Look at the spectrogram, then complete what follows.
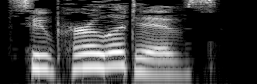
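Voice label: "superlatives", English, British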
